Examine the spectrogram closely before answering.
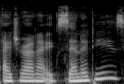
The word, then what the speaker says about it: Adriana Lazaridis: There was, of course, Adriana Lazaridis. Is that how you pronounced her name? Yes, and that is actually who I'm named after.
